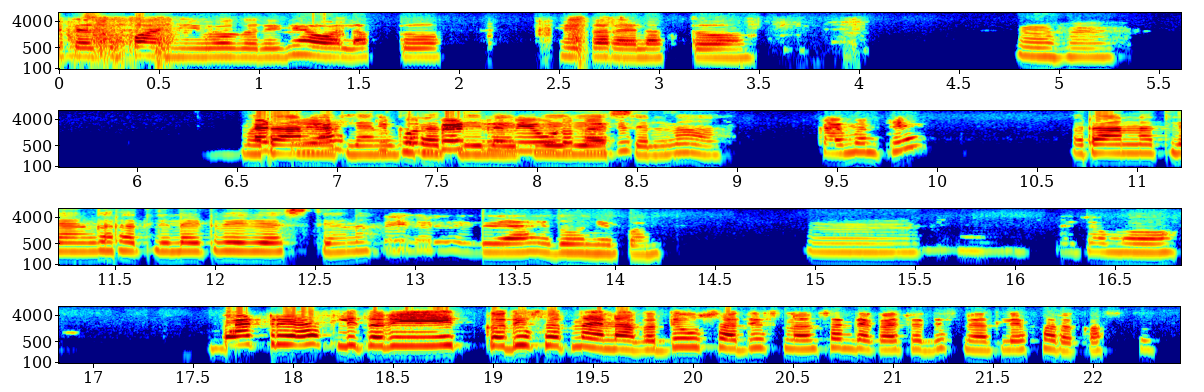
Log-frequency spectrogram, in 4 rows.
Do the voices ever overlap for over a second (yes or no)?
yes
